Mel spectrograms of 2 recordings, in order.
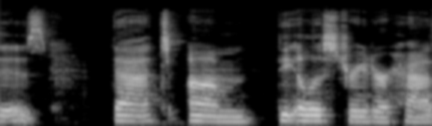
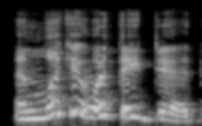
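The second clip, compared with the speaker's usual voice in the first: ordinary delivery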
